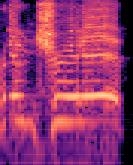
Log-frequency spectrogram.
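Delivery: high, excited whoop of a shout-out; excited cheer. Real, not acted. Cheering the road trip with friends, excited high cheer.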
